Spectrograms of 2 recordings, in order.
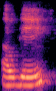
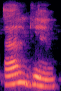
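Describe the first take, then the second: First: Alguém with the stress on GUÉM; stress on last syllable. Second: Alguien with the stress on AL; stress on first syllable. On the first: Teacher gives the Portuguese take, stress on GUÉM in Alguém. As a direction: say Alguém leaning on the final GUÉM. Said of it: "porque vai mudar a sílaba tônica". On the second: Teacher shows students the Spanish word, stress on AL in alguien. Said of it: "em espanhol". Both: Shown as a demonstration.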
